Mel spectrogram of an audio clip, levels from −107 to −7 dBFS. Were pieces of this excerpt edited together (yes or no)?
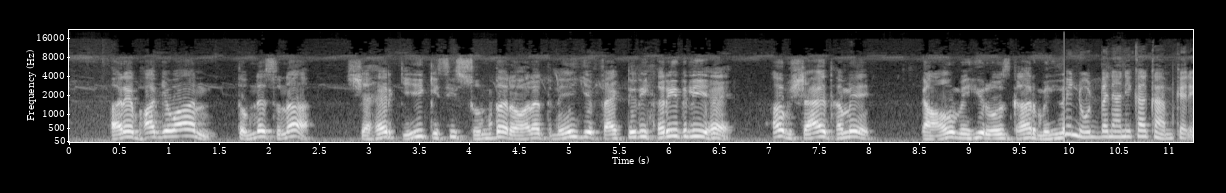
yes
